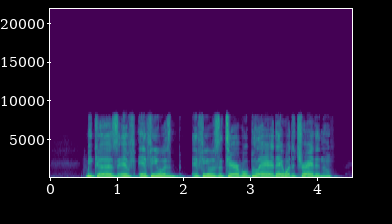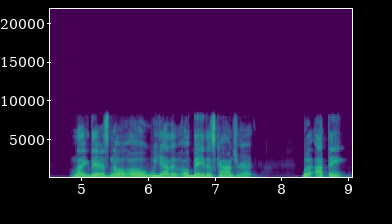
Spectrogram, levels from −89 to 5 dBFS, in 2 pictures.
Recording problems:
high frequencies cut off; noticeable; nothing above 8 kHz

